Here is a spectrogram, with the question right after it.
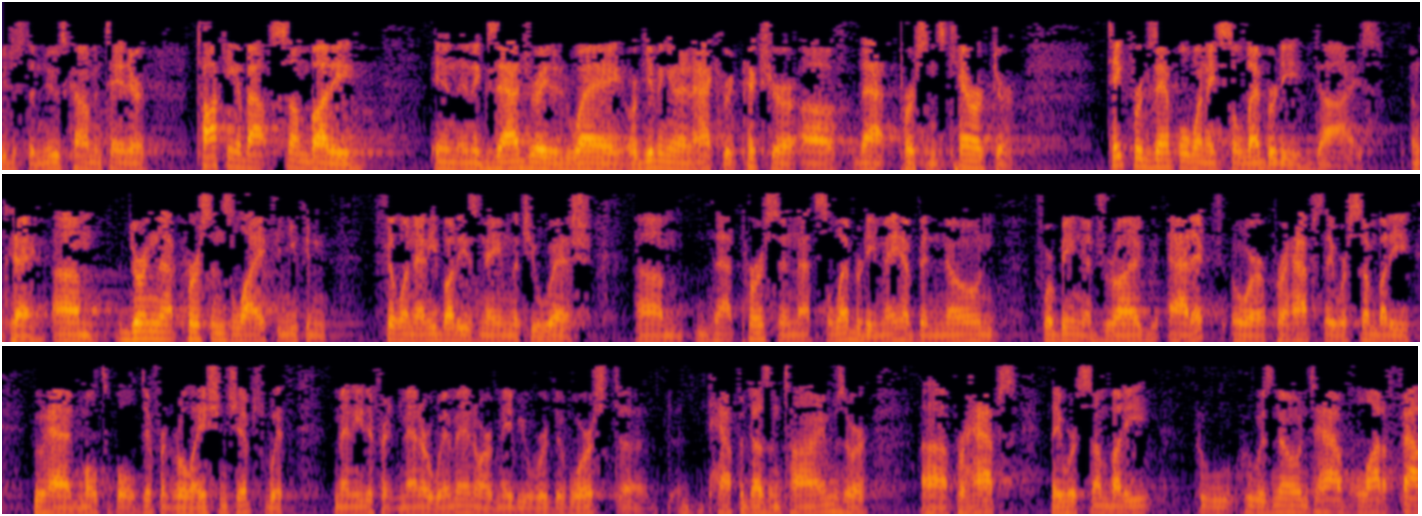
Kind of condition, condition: setting, large echoing room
